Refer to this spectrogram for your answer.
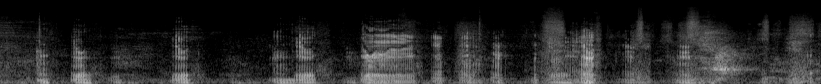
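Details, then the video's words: Pigs on a farm in the Philippines oinking: short, low, nasal grunts in irregular bursts, roughly one or two each second, some rising into brief squealier notes. "Sound of Pigs Oinking in the Farm"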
